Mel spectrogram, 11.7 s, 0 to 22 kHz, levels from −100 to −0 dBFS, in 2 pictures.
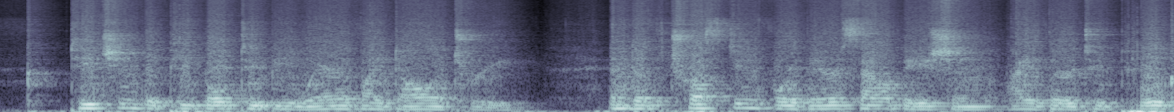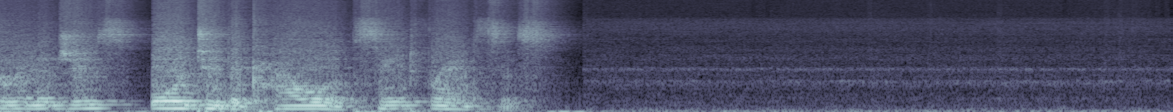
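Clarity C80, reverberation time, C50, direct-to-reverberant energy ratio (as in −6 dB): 11.5 dB, 0.50 s, 8.0 dB, 2.0 dB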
